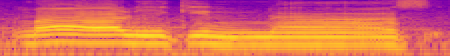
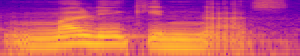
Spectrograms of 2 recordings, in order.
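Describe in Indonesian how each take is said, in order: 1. Huruf vokal pertama dari malik dibaca panjang. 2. Huruf vokal pertama dari malik dibaca pendek. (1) "Kalau ada yang baca panjang keliru" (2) "pendek itu mesti pendek"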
